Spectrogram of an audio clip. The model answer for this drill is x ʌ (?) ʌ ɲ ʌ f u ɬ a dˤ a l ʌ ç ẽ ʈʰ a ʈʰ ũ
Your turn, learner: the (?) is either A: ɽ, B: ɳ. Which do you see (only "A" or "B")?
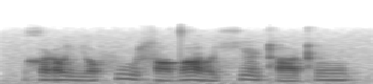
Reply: A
